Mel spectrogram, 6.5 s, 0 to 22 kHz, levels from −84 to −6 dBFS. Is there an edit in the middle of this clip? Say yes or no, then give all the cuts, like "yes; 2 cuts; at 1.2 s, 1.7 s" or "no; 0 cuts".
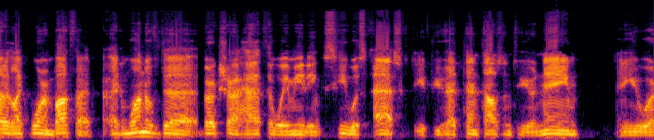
yes; 2 cuts; at 1.1 s, 2.0 s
